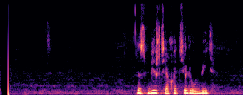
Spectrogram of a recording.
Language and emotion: Russian, sad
